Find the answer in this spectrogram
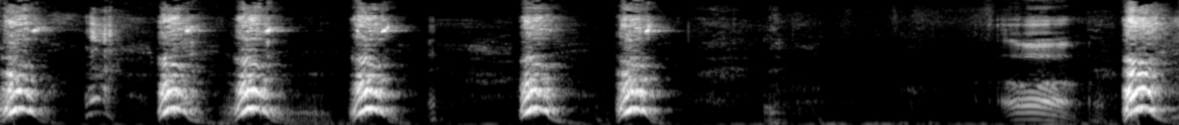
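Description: A Weimaraner gives a rapid string of high, arching barks close up, with a person speaking briefly.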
